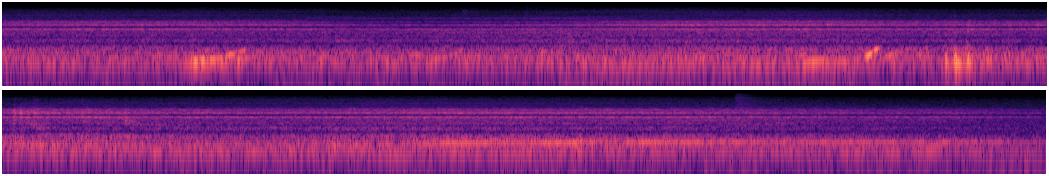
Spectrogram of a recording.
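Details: Playback of humpback whale song in the International Antarctica Centre exhibit, Christchurch, New Zealand: a few short rising swoops and a drawn-out low tone, partly buried under a constant droning hum and hiss.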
